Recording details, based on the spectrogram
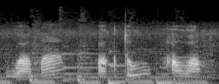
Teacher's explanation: konsonan W kriteria bunyi bilabial semivokal bersuara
